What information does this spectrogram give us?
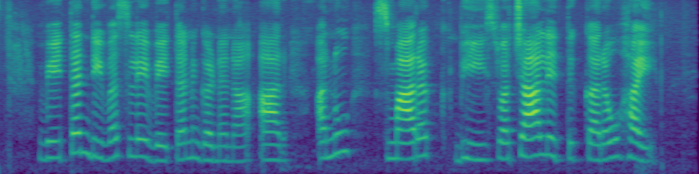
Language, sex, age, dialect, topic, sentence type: Magahi, female, 18-24, Southern, banking, statement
